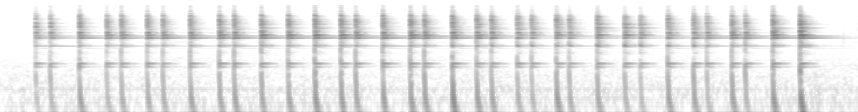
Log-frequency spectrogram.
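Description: A hand-held conical metal bell struck with a wooden stick, playing a repeating West African timeline pattern: sharp ringing strokes, about four to five a second in an uneven, repeating rhythm. The last stroke rings on briefly near the end.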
